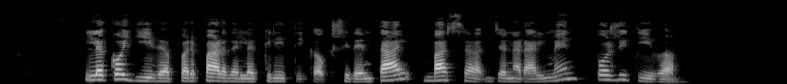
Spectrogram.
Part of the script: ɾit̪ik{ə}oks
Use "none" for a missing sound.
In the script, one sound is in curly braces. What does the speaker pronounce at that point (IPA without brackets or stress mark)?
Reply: ə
